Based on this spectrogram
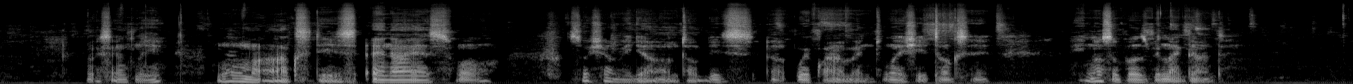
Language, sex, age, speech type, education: Nigerian Pidgin, male, 30-45, spontaneous, tertiary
